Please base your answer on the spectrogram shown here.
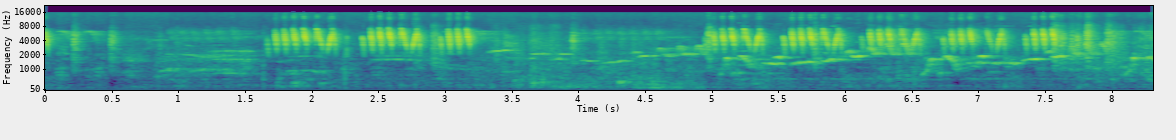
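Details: Bar-winged prinia song made for training songbirds: series of loud, high, buzzy trilled notes in quick succession, starting after a quiet opening. Softer whistles and chirps of other birds run underneath.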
